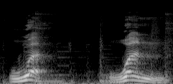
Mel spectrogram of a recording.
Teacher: Vous avez le son E, mais vous avez aussi le son du W juste avant.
